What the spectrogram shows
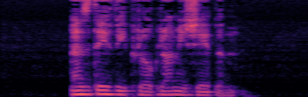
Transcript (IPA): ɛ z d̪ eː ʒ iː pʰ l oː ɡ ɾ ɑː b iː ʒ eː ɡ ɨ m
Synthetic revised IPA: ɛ z d̪ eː v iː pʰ ɾ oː ɡ ɾ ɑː m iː ʒ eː b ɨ m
